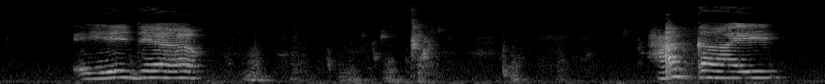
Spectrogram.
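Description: A toddler's voice in two long sung stretches, about a second in and again near the end, with faint splashing of bathwater between them.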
